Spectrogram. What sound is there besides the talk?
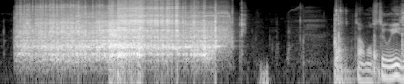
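electric hacksaw cutting wood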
